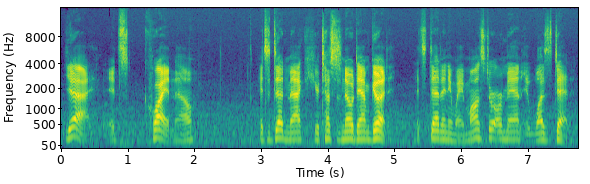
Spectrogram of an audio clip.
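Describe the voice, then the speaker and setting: A man's voice: on the high side, a little slow, bright, forceful tone, slight background noise. A man playing a blunt, plain-spoken member of an isolated camp in a radio drama. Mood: blunt, bleak.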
